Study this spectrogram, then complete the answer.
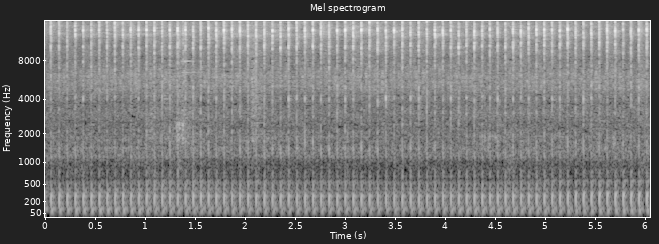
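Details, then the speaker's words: Freshly rebuilt Honda Cub-type single-cylinder engine pull-started with exhaust loosely held on, not bolted: strong even thumping at steady idle with open exhaust bark; very smooth and healthy. "Nó rất là đơn giản để xe này khởi động một con xe lổ nó quá là đơn giản đối với mình đấy máy cực êm cực chất luôn anh em nha"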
